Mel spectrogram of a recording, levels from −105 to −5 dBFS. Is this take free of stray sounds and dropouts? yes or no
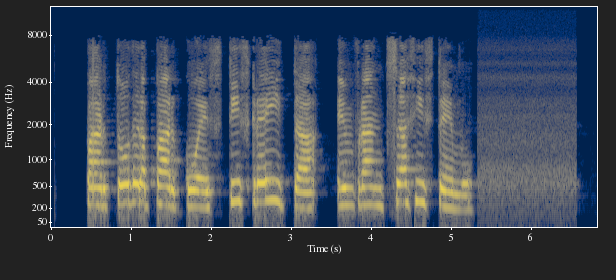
yes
